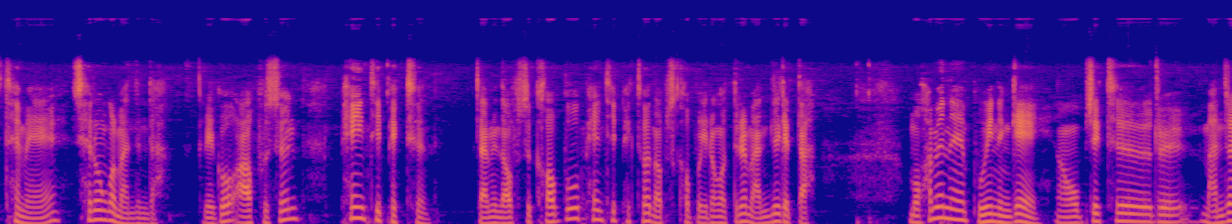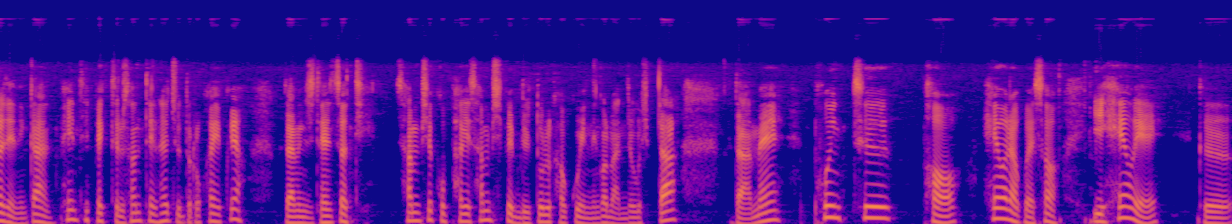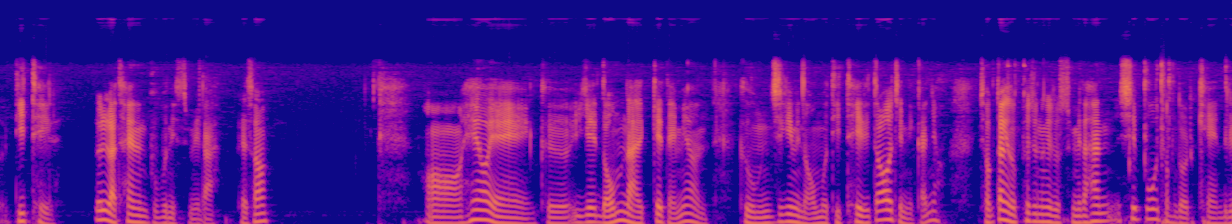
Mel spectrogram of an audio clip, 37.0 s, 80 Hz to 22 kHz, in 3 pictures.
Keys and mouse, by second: 1.4 click, 2.9 click, 3.7 click, 8.5 click, 14.5 click, 22.9 alt+middle click, 34.6 click, 34.7 click, 35.9 KP_1, 36.3 Return, 36.3 click, 36.3 KP_5, 36.3 KP_1.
